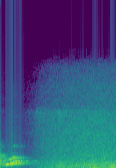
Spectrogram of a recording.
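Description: A small dog gives a short, sharp bark close to the microphone, followed by a second of faint background hiss.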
